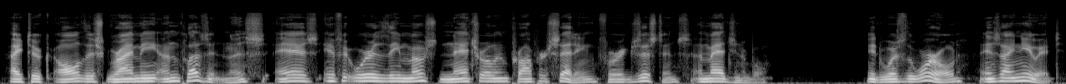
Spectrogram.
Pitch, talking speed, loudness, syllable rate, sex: 130 Hz, 150 wpm, -17 LUFS, 4.8 syllables/s, male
